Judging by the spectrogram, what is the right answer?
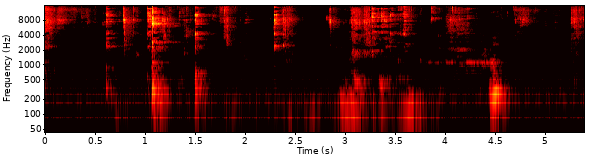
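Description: Metal fork clinking and scraping on a ceramic plate while twirling noodles, with sharp clicks about a second in, followed by the soft mouth sounds of eating noodles.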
